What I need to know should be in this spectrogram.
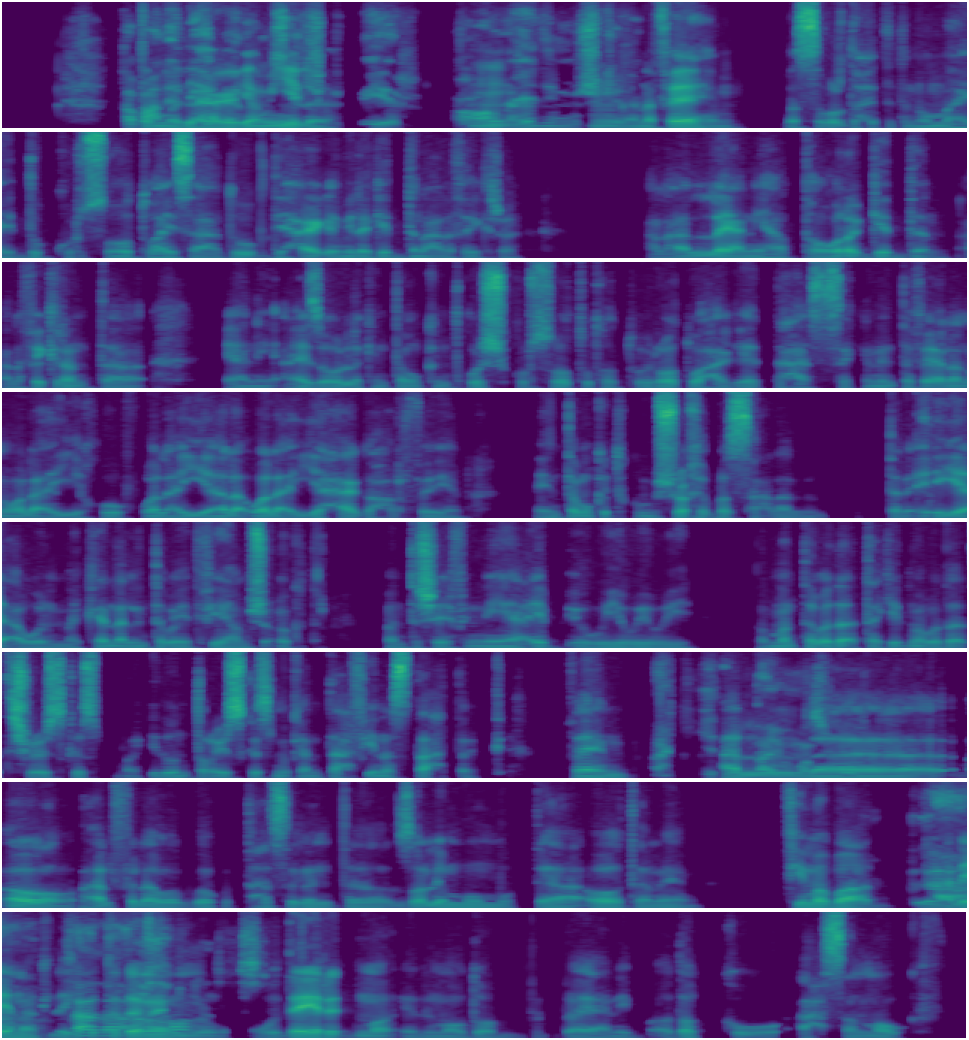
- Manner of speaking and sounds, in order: in English: "كورسات"; in English: "كورسات"; tapping
- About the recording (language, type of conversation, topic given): Arabic, advice, إزاي أستعد للترقية وأتعامل مع مسؤولياتي الجديدة في الشغل؟
- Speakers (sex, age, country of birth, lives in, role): male, 20-24, Egypt, Egypt, advisor; male, 50-54, Egypt, Portugal, user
